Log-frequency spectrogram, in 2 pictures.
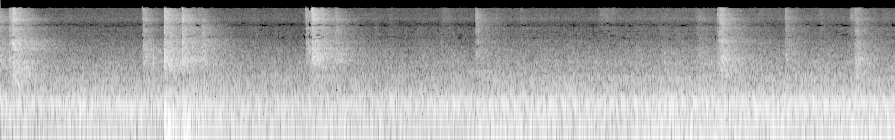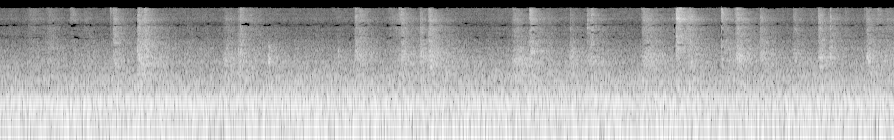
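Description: A steady low machine hum comes from a top-loading washing machine.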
